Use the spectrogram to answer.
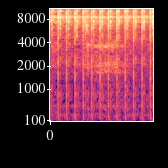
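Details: Shockmaster 300 Gymna extracorporeal shockwave at 1.6 bar, 12 Hz, 20 mm head, on plenty of gel, starting treatment of grade 2 cellulite: fast, even rapping pulses, about twelve a second, like a small jackhammer.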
